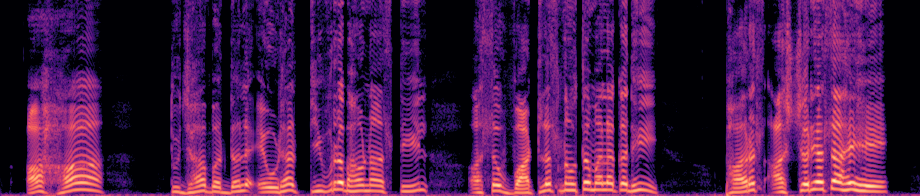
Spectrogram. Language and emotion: Marathi, surprised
